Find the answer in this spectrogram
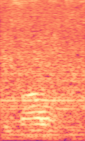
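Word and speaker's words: Eufaula: I think it's pronounced you follow.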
